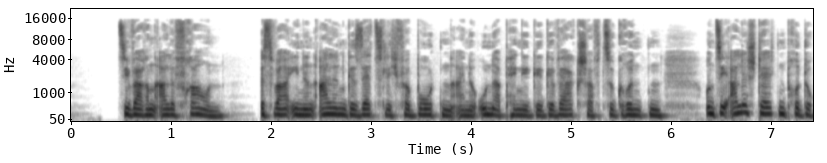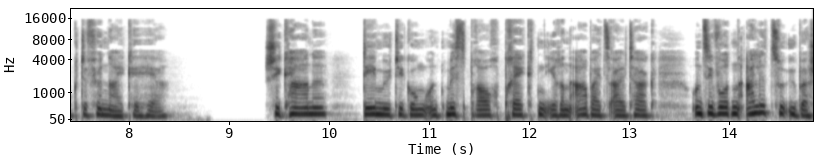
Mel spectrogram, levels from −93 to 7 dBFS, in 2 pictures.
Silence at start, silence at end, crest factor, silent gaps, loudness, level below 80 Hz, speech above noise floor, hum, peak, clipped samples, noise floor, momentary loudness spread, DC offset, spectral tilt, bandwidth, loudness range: 0.5 s; 0 s; 14 dB; none; -16 LUFS; -50 dBFS; over 75 dB; none; 0 dBFS; under 0.1%; under -90 dBFS; 8 LU; under 0.1%; -5 dB/octave; 15.5 kHz; 3 LU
